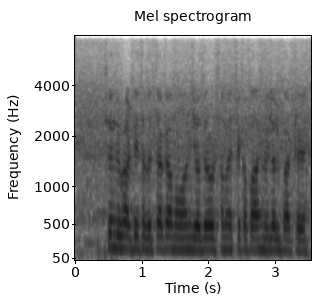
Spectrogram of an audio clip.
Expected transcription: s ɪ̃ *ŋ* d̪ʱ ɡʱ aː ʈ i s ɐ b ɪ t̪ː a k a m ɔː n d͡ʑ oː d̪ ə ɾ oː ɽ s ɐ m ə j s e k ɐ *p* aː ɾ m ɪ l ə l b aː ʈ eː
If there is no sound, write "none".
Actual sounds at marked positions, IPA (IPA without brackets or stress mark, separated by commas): n, p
